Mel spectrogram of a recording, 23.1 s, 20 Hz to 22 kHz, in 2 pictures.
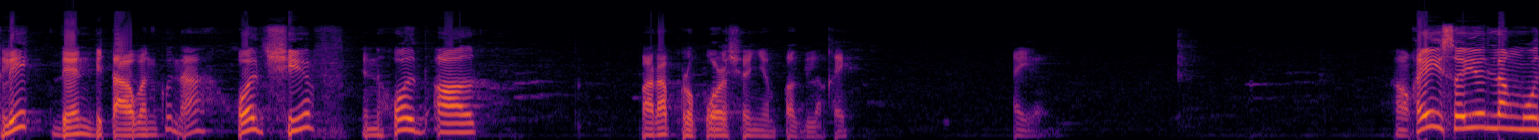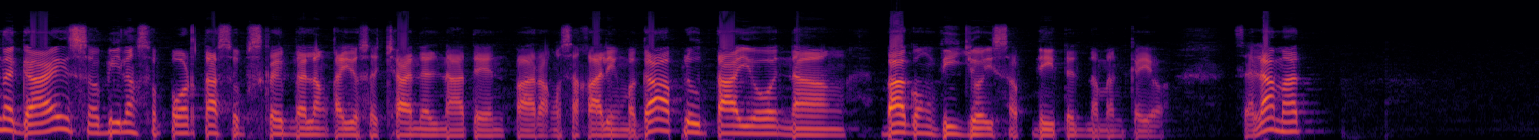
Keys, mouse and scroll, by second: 6.3 click, 6.8 click, 7.2-7.8 alt+scroll up 3, 8.7 space, 8.9 click, 23.0 click.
